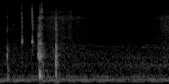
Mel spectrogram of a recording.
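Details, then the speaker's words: 2005 Corvette C6 automatic that wouldn't leave park: light crisp clicks of shift lock solenoid releasing in accessory mode and engaging at key off, faint cabin hum; normal shift interlock solenoid operation. "you hear the little click now we can move the shifter with no brake being pushed there you go little click again hit off solenoid engaged can't move the shifter"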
